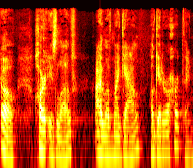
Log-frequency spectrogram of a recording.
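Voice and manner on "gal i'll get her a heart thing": ordinary talk, nothing marked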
